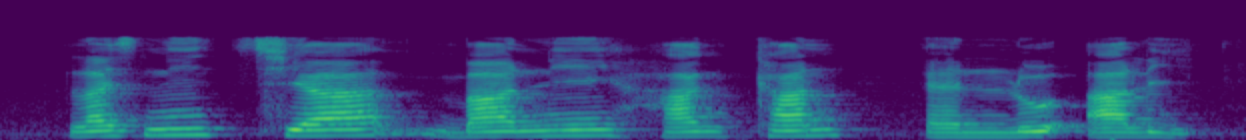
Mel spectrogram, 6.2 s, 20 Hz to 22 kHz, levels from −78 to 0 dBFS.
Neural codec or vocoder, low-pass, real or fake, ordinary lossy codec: none; 7.2 kHz; real; none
